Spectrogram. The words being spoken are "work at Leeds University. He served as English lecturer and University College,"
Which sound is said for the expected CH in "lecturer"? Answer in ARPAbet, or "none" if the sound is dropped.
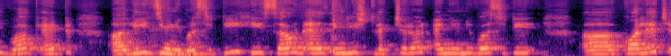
CH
